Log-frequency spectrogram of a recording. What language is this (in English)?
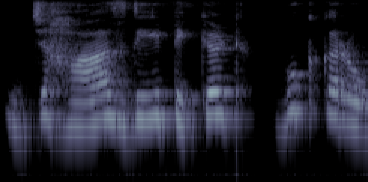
Punjabi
